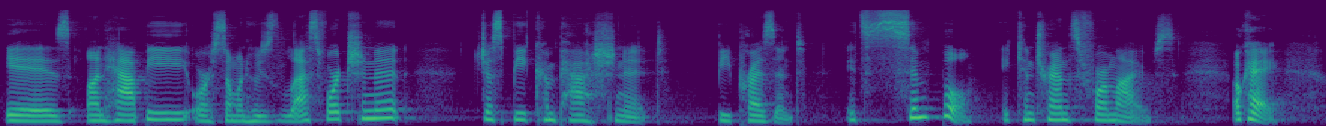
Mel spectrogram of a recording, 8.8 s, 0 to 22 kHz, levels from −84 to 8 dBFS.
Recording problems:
uneven, jittery; strongly; from 0.5 to 8.5 s

